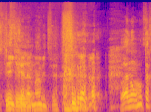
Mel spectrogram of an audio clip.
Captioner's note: laughs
